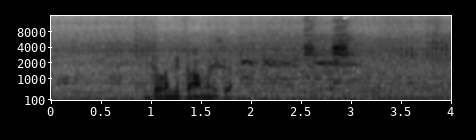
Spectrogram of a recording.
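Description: Motorbike engine idling with a steady low rumble, with a few words of a voice about a second in.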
